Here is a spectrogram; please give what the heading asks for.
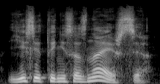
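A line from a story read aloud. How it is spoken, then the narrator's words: Menacing. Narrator (Russian): грозно продолжал собеседник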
